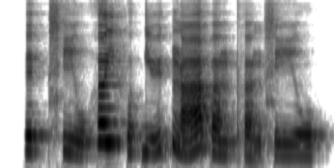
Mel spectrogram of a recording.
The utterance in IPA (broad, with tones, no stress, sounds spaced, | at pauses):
ɪ˨ k̚ t͡sʰ iː˨˩ w h ɐ˥ j f ʊ˨ k̚ j yː˨˥ k̚ ŋ aː˨˥ p ɐ˨ m pʰ ɐ˨˩ ŋ s iː˨ w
